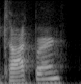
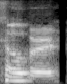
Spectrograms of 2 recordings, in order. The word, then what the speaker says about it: Cockburn: Kofi Cockburn? – It's pronounced Coburn, but I wanted to see hear if you would say it that way.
